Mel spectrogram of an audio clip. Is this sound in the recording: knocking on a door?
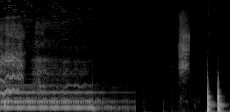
yes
